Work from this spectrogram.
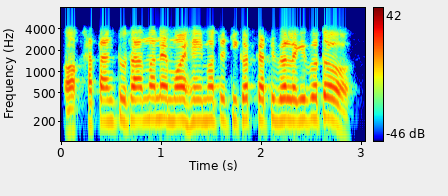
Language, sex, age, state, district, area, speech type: Assamese, male, 60+, Assam, Nalbari, rural, conversation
